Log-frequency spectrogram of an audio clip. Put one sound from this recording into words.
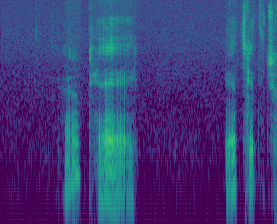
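A man speaks briefly and calmly close to a microphone.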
